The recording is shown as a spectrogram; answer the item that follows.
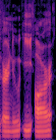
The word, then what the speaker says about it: Ernoult: And my last name is Ernoult, Ernoult, Ernoult, if you will.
